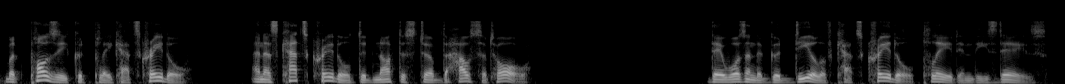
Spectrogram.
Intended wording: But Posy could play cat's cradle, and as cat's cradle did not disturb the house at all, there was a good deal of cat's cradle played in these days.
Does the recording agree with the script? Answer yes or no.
no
